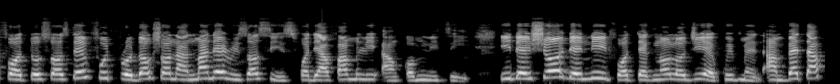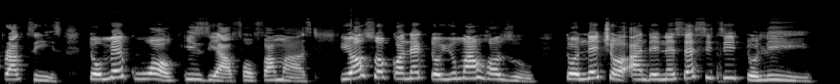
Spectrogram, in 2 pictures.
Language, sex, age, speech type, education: Nigerian Pidgin, female, 15-29, spontaneous, secondary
